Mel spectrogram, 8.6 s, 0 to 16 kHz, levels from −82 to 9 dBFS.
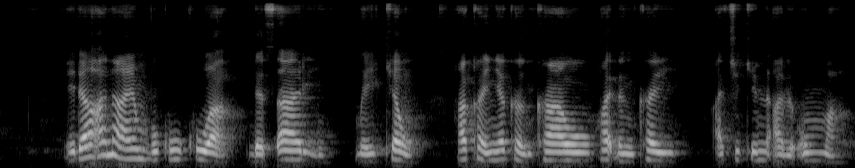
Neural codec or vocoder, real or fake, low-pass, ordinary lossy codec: codec, 44.1 kHz, 7.8 kbps, DAC; fake; 14.4 kHz; none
